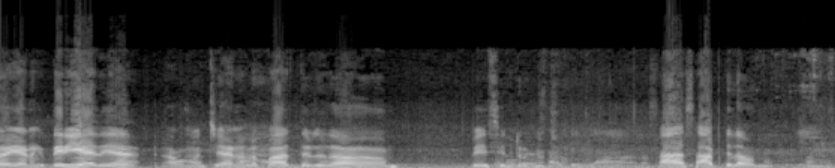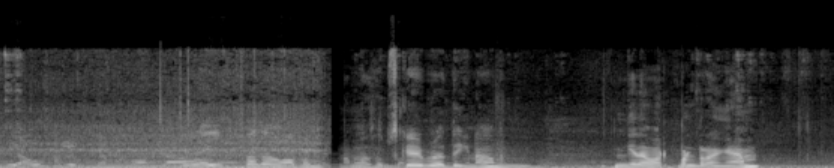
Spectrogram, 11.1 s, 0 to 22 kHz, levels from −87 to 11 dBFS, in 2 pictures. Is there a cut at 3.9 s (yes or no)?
no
